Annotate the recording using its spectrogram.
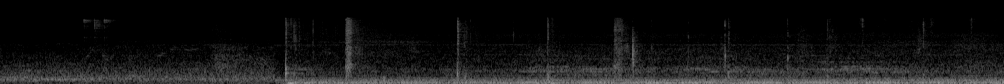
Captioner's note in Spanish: Clic del ratón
